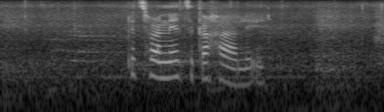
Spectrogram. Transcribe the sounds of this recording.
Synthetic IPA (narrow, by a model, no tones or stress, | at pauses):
ɪt͡sʰwanet͡sʼɪkʼaχalɪʔɪ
